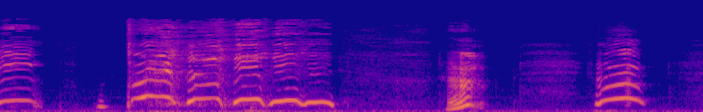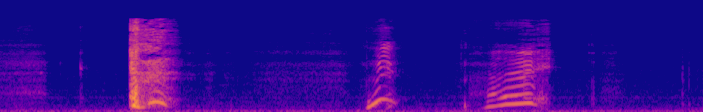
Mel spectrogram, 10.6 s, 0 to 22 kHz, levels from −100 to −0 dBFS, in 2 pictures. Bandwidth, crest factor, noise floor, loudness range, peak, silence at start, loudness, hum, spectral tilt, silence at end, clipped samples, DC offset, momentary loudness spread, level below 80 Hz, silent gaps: 11.5 kHz; 30 dB; -70 dBFS; 9 LU; -10 dBFS; 0 s; -38 LUFS; none; -4 dB/octave; 1.15 s; under 0.1%; under 0.1%; 22 LU; -68 dBFS; none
